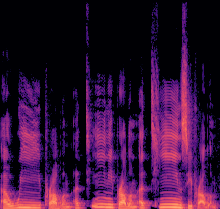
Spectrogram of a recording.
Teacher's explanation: all three of these words, they use the sound ee. And you can stretch it out when you're saying it.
